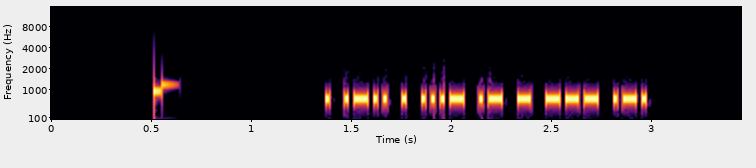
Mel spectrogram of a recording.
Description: Morse code, heard as a keyed tone, about 52 wpm, 700 Hz. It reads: ELEVATOR
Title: Sentences from Top 1600 Words - New Word Drill - 50wpm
